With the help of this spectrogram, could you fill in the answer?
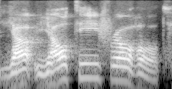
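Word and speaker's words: Hjalte Froholdt: full name oh uh yalty froh Holt so he's Scandinavian okay and when you have the the consonants like that start the H and the J the H is silent so it's yalty yelty froh holty frohold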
